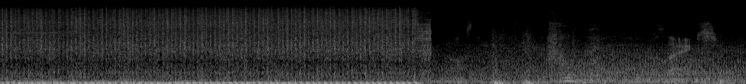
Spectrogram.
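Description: Video game gunfire while shooting enemies in Fallout 4, a dense rapid automatic burst that cuts off abruptly midway, followed by scattered quieter shots and effects.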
